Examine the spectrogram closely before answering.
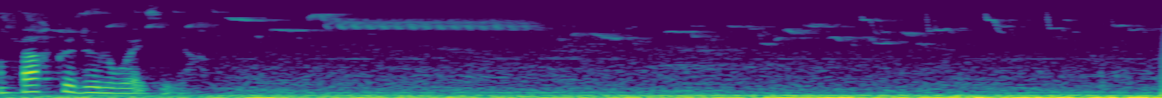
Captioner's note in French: bruits d'oiseaux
